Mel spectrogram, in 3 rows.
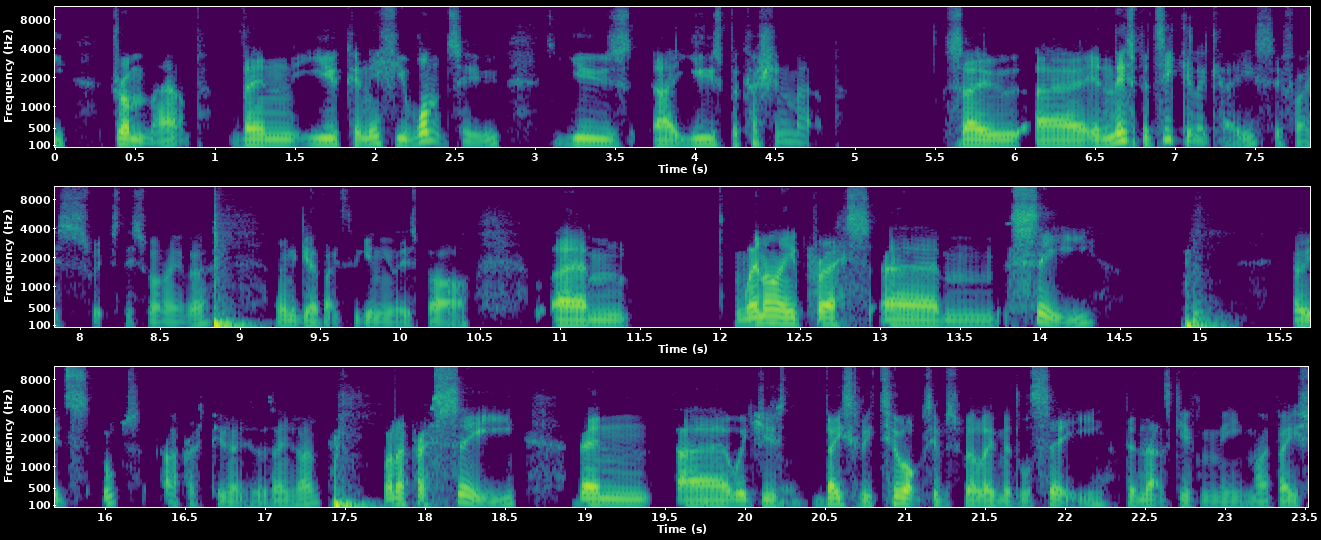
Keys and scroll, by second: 9.4 Return, 11.8 Right, 12.7 Left, 16.5 super+z.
